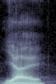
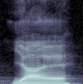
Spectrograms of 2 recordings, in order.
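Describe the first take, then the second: First: The name is said quickly. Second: The name is said at a normal speed. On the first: "if you say it fast, it's like" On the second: "you don't usually say them separately. So it would just be like"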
